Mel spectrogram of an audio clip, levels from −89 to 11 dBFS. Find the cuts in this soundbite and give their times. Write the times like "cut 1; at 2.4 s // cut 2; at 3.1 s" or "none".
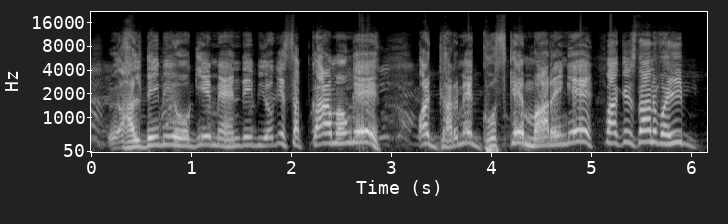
cut 1; at 5.1 s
